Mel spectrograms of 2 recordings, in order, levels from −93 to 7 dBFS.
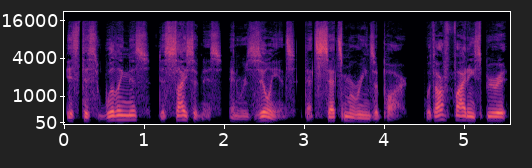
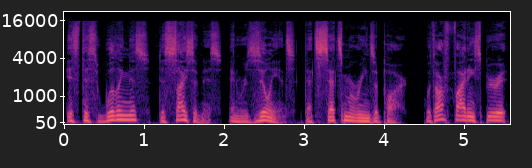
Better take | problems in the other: second | thin; somewhat; fading below 250 Hz

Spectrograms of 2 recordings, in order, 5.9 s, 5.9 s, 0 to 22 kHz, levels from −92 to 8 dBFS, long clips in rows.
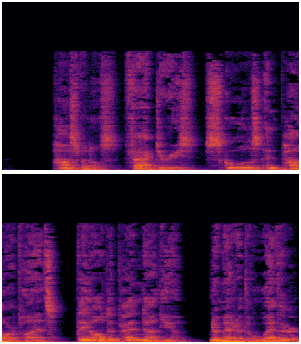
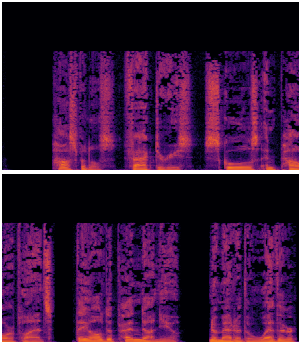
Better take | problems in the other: second | off-mic speech; far // room echo; very slight; dies away in 0.3 s

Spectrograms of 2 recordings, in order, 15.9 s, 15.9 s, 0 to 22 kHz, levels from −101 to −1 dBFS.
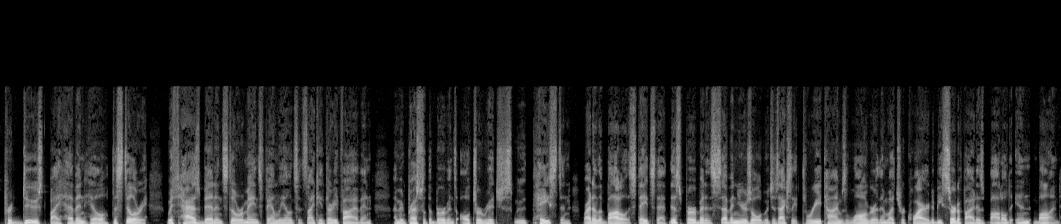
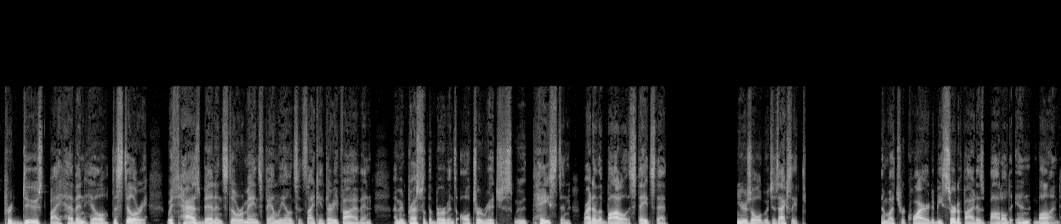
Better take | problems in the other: first | audio cutting out; at 10 s for 1 s and at 12 s for 1 s

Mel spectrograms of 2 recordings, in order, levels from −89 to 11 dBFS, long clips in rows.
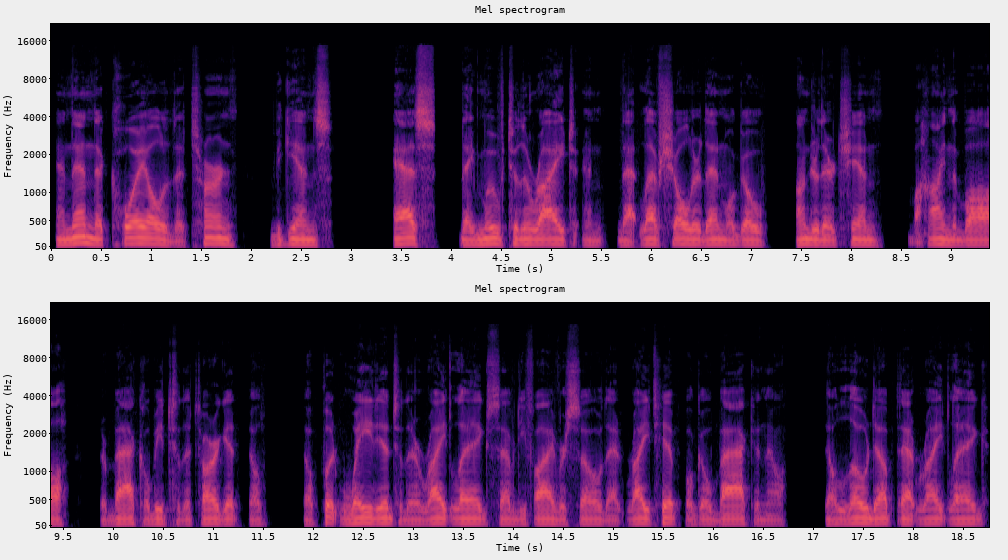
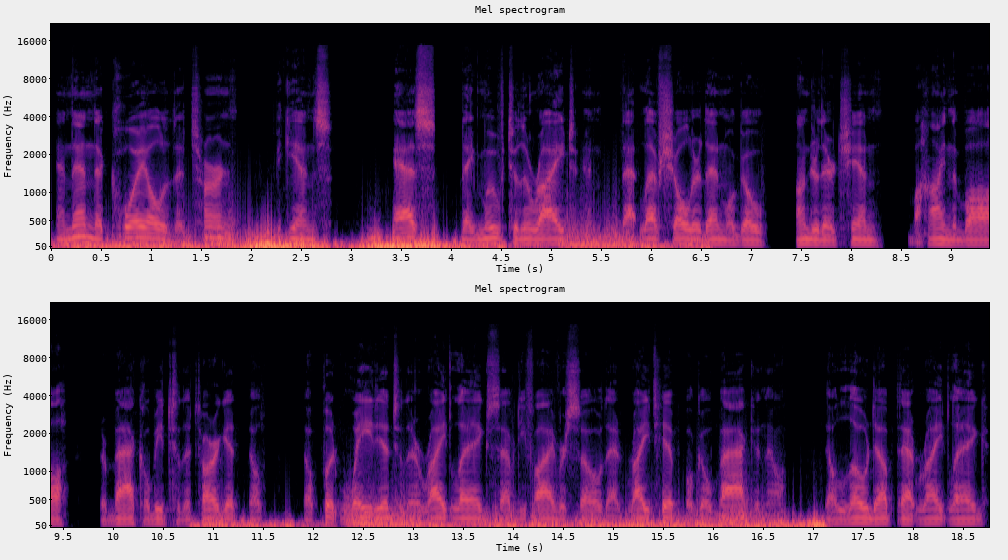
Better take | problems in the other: first | wind noise on the microphone; occasional gusts; until 6.5 s and from 11 to 17 s; 10 dB below the speech

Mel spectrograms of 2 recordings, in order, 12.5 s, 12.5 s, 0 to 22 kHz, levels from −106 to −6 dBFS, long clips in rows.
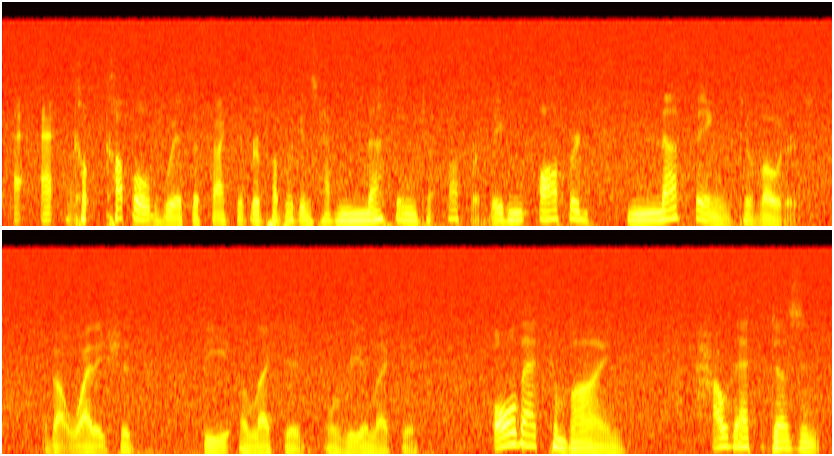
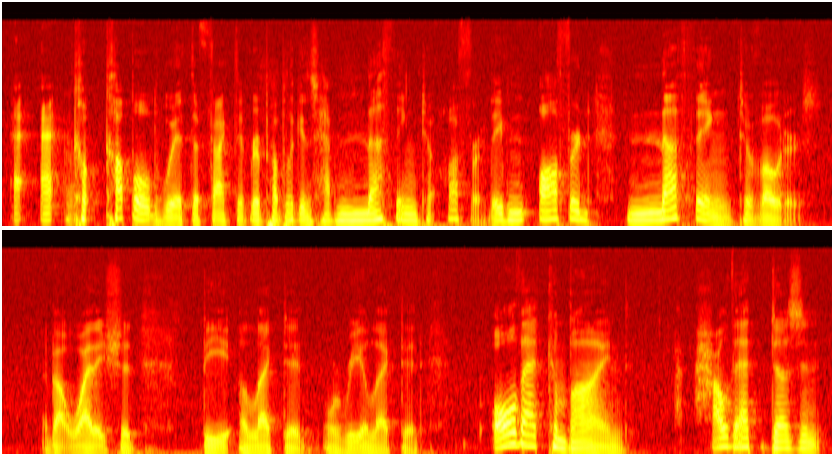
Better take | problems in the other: second | hiss; loud; throughout; 9 dB below the speech; faint in the second

